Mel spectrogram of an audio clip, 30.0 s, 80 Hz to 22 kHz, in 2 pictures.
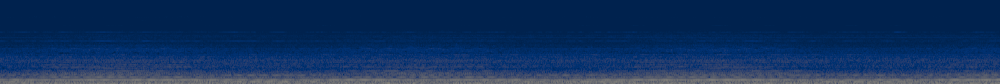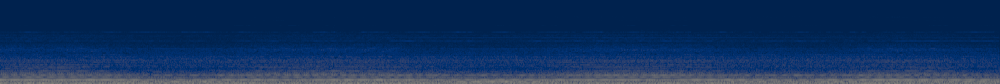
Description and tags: S L 2 Scifi Room Ambience 06
Ambience for a scifi area, like the interior of a space vessel.
This is a stereo seamless loop.
Room, Ambience, Tone, Turbine, Scifi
